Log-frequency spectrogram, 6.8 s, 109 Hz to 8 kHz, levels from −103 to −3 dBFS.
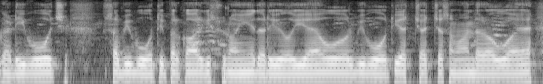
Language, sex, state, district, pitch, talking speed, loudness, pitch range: Hindi, male, Uttar Pradesh, Shamli, 100 Hz, 185 wpm, -15 LUFS, 95-100 Hz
